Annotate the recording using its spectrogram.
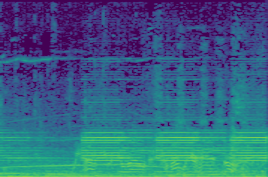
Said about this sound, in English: Fucking alarm. No way the cops could have gotten here this fast.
